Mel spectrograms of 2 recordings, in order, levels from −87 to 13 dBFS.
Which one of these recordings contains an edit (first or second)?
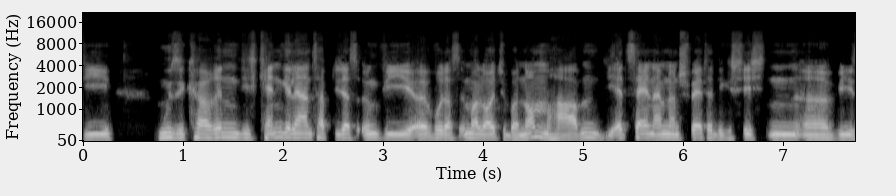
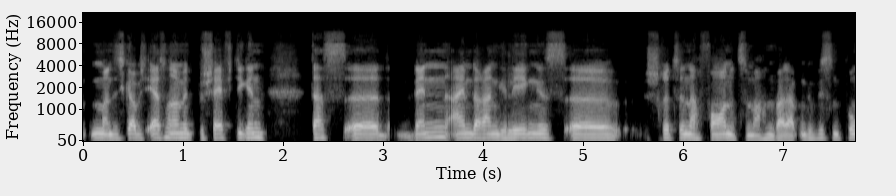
second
